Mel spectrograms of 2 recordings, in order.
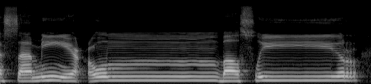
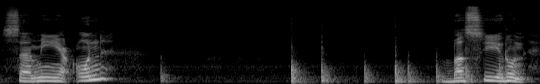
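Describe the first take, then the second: First: समीउम with long nasal m, then slow बसीर; iqlab demo. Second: समीउन slow, ending on a clear n; written tanween form. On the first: Teacher joins the two words for learners, held m in समीउम. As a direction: hold the m of समीउम and stretch बसीर. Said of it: "तो ये बनेगा". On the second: Teacher shows the written form, slow n in समीउन. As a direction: say समीउन and बसीरुन apart with n endings. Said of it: "वहाँ पर है". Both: Shown as a demonstration.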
